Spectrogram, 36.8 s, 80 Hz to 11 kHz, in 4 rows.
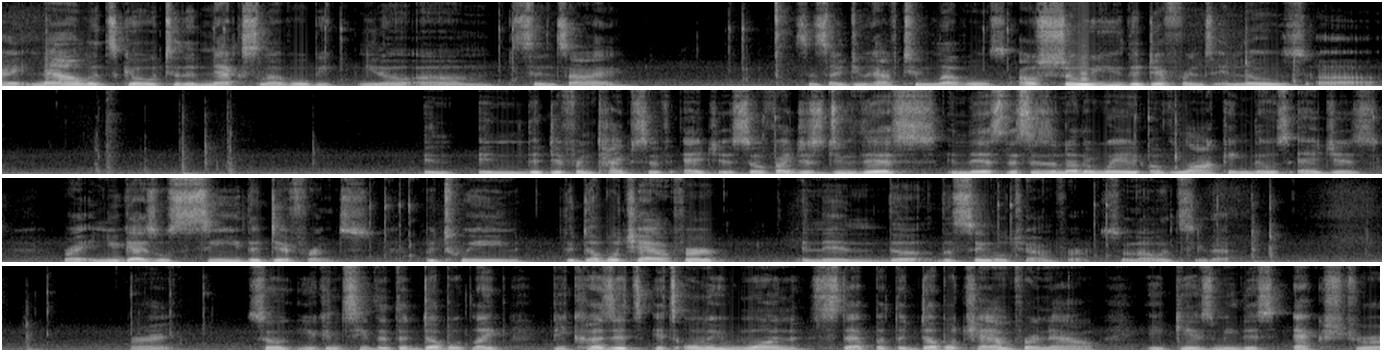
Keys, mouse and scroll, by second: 0.2 F4, 1.4 click, 2.1 click, 3.3 click, 4.8 click, 6.5 click, 10.5 alt+1, 14.3 click, 16.7 click, 18.2 click, 19.6 click, 20.8 click, 21.0 right click, 25.0 click, 25.7 click, 26.3 middle click, 26.7 F4, 27.9 alt+middle click, 28.7 middle click.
